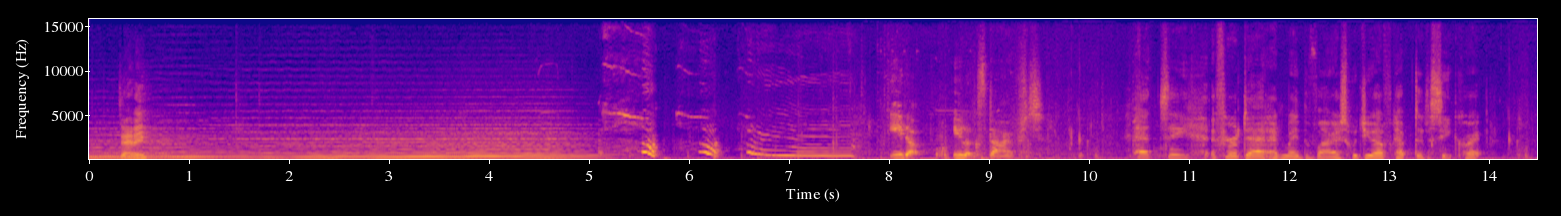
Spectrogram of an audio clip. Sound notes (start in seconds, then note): 5.0 Bob whines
